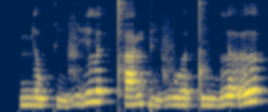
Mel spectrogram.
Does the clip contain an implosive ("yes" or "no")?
yes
